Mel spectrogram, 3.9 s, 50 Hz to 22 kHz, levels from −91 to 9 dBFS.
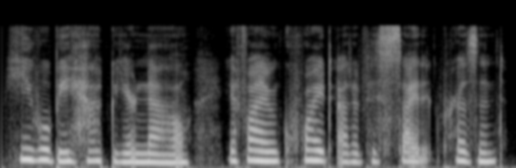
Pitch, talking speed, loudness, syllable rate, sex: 215 Hz, 230 wpm, -16 LUFS, 5.2 syllables/s, female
